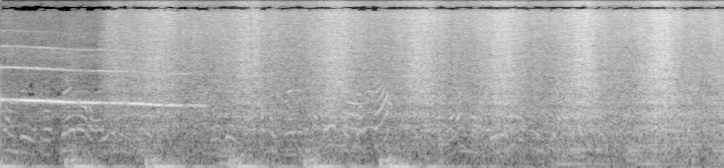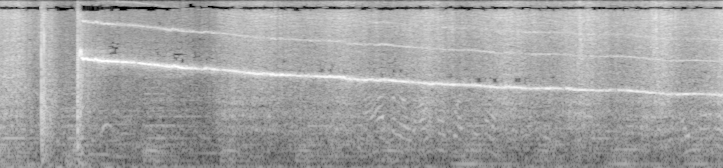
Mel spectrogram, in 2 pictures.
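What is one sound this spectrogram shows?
A spinning firework wheel hisses and roars in rhythmic pulses.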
